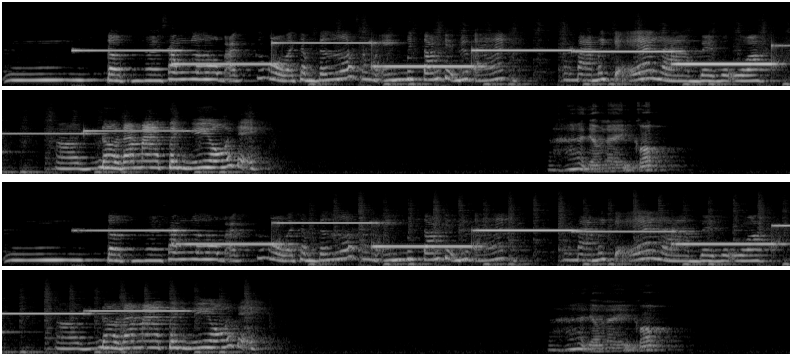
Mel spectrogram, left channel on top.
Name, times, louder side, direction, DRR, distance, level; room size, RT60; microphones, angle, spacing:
voice 1, 0.0-5.2 5.6-7.7 8.4-10.5, left 3 dB, 30° left, 8 dB, 0.5 m, -30 dB
sound 1, 0.7-9.7, left 1 dB, 85° left, 3.6 m, -26 dB
sound 2, 3.1-10.6 11.0-11.1, right 1 dB, 40° right, 6.6 m, -44 dB
voice 2, 13.3-14.4, left 2 dB, 60° left, 3 dB, 2.2 m, -35 dB
14.5 x 12.5 x 3.8 m, 0.79 s
head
